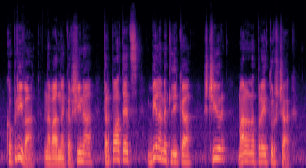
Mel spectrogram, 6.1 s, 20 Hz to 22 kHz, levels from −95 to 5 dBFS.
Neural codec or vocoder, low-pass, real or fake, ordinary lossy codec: none; 19.8 kHz; real; none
